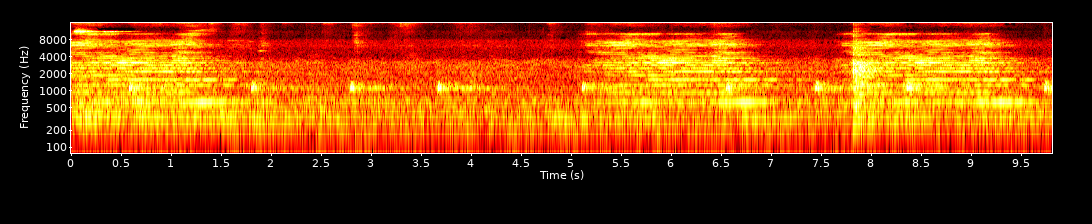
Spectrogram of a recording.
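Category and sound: vehicle, train passing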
